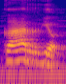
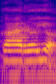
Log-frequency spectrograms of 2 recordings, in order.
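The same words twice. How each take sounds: First: The r is light and joined without a vowel. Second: The r is said as a full separate syllable. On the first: The speaker calls it right. "आधा हल्के से र की ध्वनि" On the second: The speaker calls it wrong. "ऐसे बोलेंगे क्या? नहीं"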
